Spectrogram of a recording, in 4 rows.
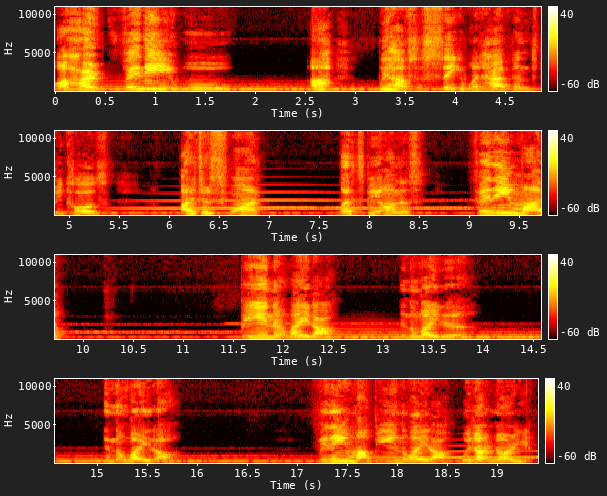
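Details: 25-year-old woman living with cerebral palsy, speaking in her vlog; speech in cerebral palsy.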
